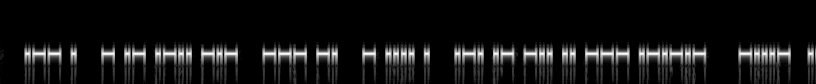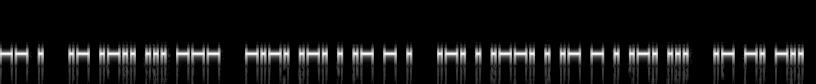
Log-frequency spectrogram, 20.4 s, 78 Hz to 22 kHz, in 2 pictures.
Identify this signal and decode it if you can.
Morse code, heard as a keyed tone, about 25 wpm, 600 Hz. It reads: WE TALK ON THE RADIO. <BT> WE ALSO CREATE REPEATERS AND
